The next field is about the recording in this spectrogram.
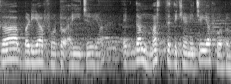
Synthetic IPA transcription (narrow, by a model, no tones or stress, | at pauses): kabɐɽijafʰoːʈoʔa̰it͡ʃɨjãː | eːk̚d̪ɐmːɐst̪d̪ɪkʰeːɽ̃it͡ʃijafʰoːʈo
